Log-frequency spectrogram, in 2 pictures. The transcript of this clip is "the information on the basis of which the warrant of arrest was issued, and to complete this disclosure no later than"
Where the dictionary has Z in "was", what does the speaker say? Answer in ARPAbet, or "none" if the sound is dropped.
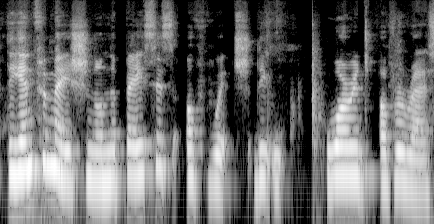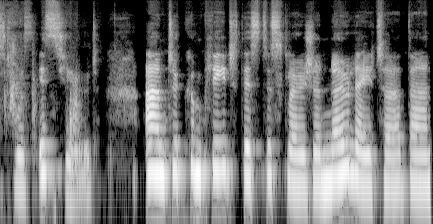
Z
